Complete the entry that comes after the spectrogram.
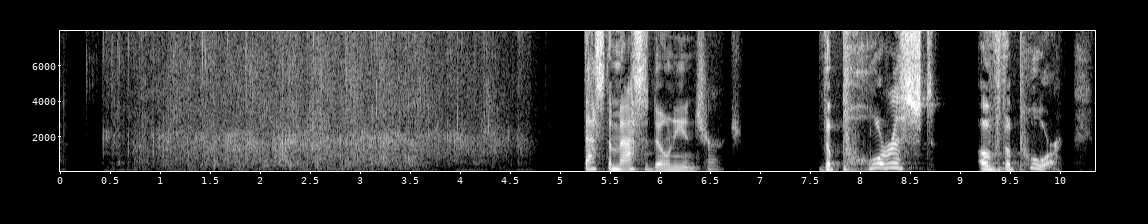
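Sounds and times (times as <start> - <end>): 
audience clapping: 0.0 - 5.0
speech: 5.3 - 6.8, 7.6 - 10.3.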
